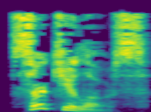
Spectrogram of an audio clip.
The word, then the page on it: surculose: British English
